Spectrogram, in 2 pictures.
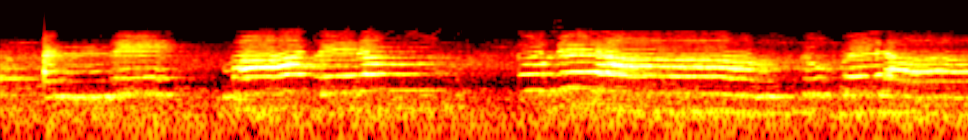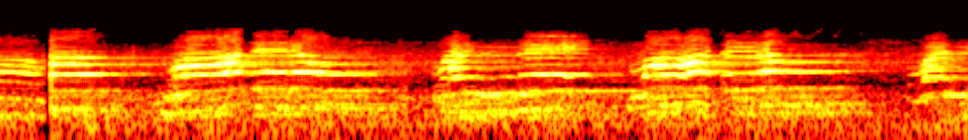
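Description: A high voice singing a melody, in phrases of a second or two with held, wavering notes and short breaks between them.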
